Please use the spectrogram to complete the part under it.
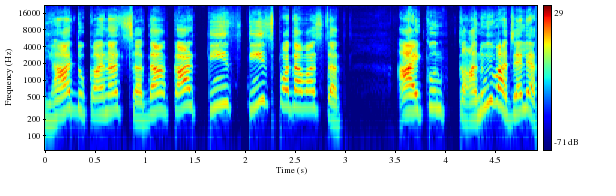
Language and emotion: Goan Konkani, angry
